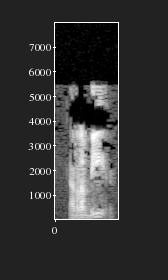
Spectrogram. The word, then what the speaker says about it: ربیع: دیکھیے، اس کا تلفظ ہوگا ربیع نہیں ہوگا بلکہ رے بے یہ اور عین، ربیع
